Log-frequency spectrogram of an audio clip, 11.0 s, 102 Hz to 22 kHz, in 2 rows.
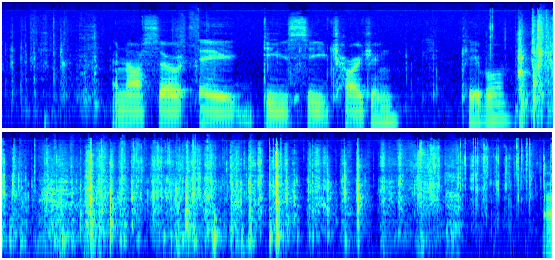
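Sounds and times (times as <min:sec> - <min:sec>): plastic packaging crinkling: 0:00.0 - 0:01.0, 0:05.0 - 0:11.0.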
